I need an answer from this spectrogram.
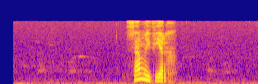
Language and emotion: Russian, neutral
